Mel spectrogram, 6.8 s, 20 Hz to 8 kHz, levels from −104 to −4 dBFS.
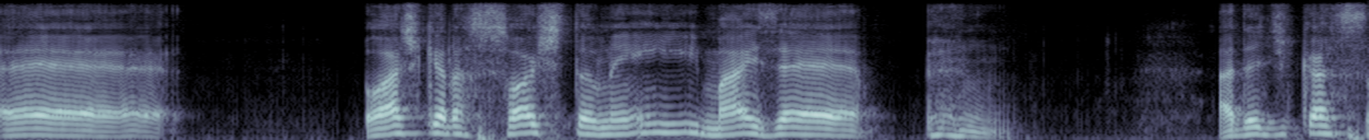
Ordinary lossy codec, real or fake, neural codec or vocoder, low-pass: none; fake; codec, 16 kHz, 4.8 kbps, FACodec; 7.2 kHz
